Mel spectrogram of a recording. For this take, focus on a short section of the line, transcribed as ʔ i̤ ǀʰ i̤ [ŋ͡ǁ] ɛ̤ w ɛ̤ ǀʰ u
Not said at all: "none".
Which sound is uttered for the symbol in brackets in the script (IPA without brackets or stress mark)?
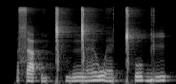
ŋ͡ǀ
